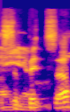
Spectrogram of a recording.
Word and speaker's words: Sabitzer: Is that it? Is that how you pronounce it? Sabitzer? Yeah, and then I thought, and you got Weghorst on loan.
